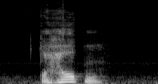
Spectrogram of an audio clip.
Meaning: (verb) past participle of halten; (adjective) restrained, low-key
- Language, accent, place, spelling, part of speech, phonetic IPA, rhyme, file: German, Germany, Berlin, gehalten, adjective / verb, [ɡəˈhaltn̩], -altn̩, De-gehalten.ogg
